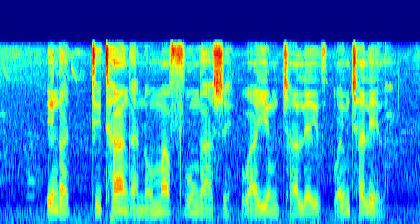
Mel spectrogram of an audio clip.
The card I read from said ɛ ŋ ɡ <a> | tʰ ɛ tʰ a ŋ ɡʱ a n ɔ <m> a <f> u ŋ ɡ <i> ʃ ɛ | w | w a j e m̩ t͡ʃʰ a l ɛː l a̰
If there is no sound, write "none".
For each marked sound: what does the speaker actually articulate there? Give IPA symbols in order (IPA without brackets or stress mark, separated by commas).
a, m, f, a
